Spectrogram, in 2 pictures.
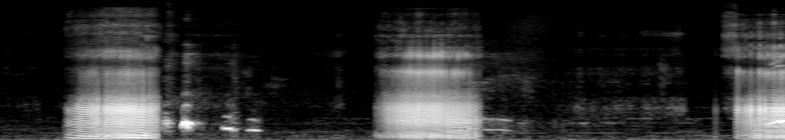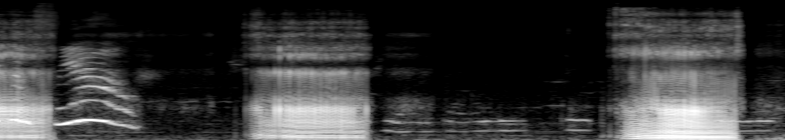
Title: My puppy Pug Johnny snoring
